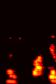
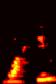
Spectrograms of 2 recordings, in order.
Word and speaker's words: Joachim: It's originally from like German, Joachim. Right. But we speak English, so we say Joachim.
